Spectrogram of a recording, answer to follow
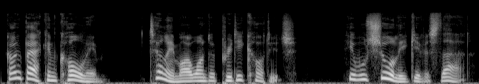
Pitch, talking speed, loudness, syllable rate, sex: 180 Hz, 225 wpm, -17 LUFS, 6.0 syllables/s, male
